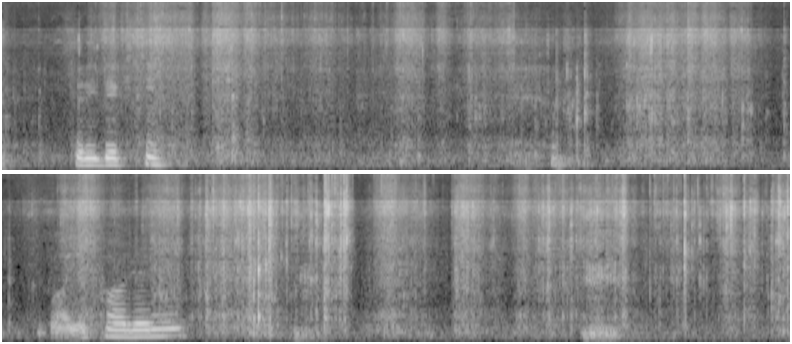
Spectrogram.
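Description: A plastic bag rustles and crinkles as hands rummage in it.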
